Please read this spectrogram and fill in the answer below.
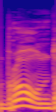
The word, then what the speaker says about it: brown: То есть он приходил домой, там говорил, читал домашнее задание, там, brown, down, я говорю, brown, down, да, спокойно, это читается как ау, такое вот.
